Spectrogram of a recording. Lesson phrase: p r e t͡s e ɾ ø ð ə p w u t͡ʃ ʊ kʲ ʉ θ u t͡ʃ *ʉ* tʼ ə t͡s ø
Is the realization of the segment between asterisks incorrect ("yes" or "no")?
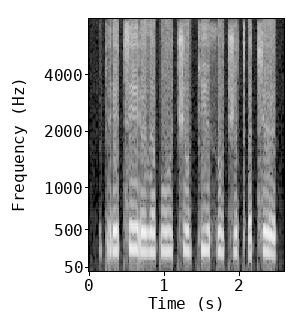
yes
